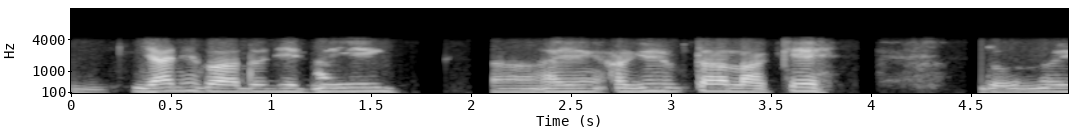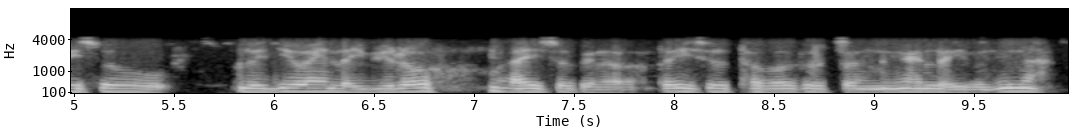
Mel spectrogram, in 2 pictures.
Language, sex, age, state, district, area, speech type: Manipuri, male, 30-45, Manipur, Senapati, rural, conversation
